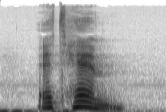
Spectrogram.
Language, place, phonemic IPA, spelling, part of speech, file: Swedish, Gotland, /hɛm/, hem, adverb / noun, Sv-hem.ogg
- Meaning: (adverb) 1. home (to one's home) 2. to someone's home (more generally); to someone's place / house / home, to [name of person]'s, etc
